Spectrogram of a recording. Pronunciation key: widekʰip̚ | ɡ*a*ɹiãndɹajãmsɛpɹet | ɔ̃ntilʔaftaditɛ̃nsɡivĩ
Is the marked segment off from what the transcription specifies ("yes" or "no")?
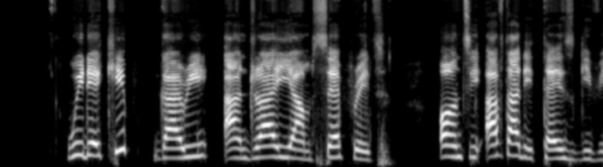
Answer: no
